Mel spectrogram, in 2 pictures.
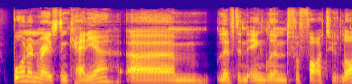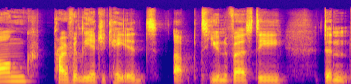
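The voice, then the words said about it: Hard-to-place Dutch-Kenyan accent. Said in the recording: “I'm Dutch-Kenyan, so if you can't place my accent, that's a beginning of the reason why”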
